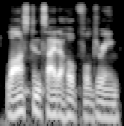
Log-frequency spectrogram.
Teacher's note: Lost has that softer T at the end, almost like you're not fully pronouncing it. And hopeful has the emphasis on the first part.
